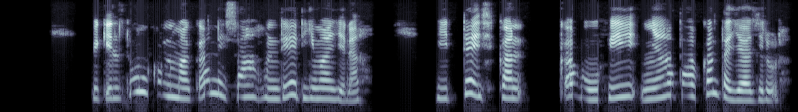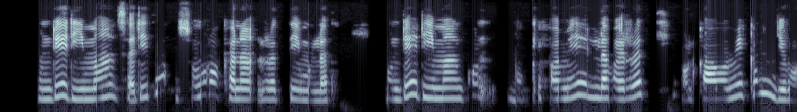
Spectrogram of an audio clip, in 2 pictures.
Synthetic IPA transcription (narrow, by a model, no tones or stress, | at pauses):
bɪkʼɪlt̪uːŋkʊnmɐkʼaːnːɪsaːɦʊnd̪e̞ːd̪iːmaːd͡ʒɛᶑɐ | hiːd̪ːeɪskɐŋ | kʼɐbuːfɪɲaːt̪aːfkɐnt̪ɐd͡ʒaːd͡ʒɪlʊᶑɐ̥ | hʊnd̪e̞ːd̪iːmaːsɐd̪ɪt̪ʊsuːɾɐkɐnɐɪrːɐt̪ːɪmʊlːɐt̪ɐ̥ | hʊnd̪e̞ːd̪iːmaːŋkʊnbʊkʼːɪfɐme̞ːlɐfɐɪrːɐt̪ːɪ̥ɔlkaːwɐmeːkɐnd͡ʒɪɾʊɐ̥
